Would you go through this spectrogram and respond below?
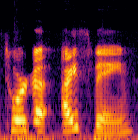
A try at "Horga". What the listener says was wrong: Hor, it's with an H. Horga.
